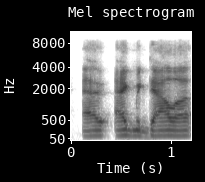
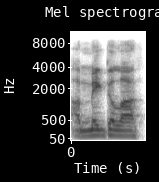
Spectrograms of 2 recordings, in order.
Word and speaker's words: amygdala: size element called the you'll hear it pronounced different ways AG mcdala amygdala however you want to pronounce it it's up to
